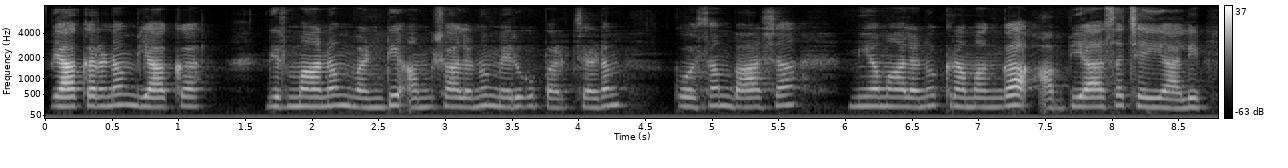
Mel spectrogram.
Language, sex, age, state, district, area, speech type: Telugu, female, 18-30, Andhra Pradesh, Sri Satya Sai, urban, spontaneous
